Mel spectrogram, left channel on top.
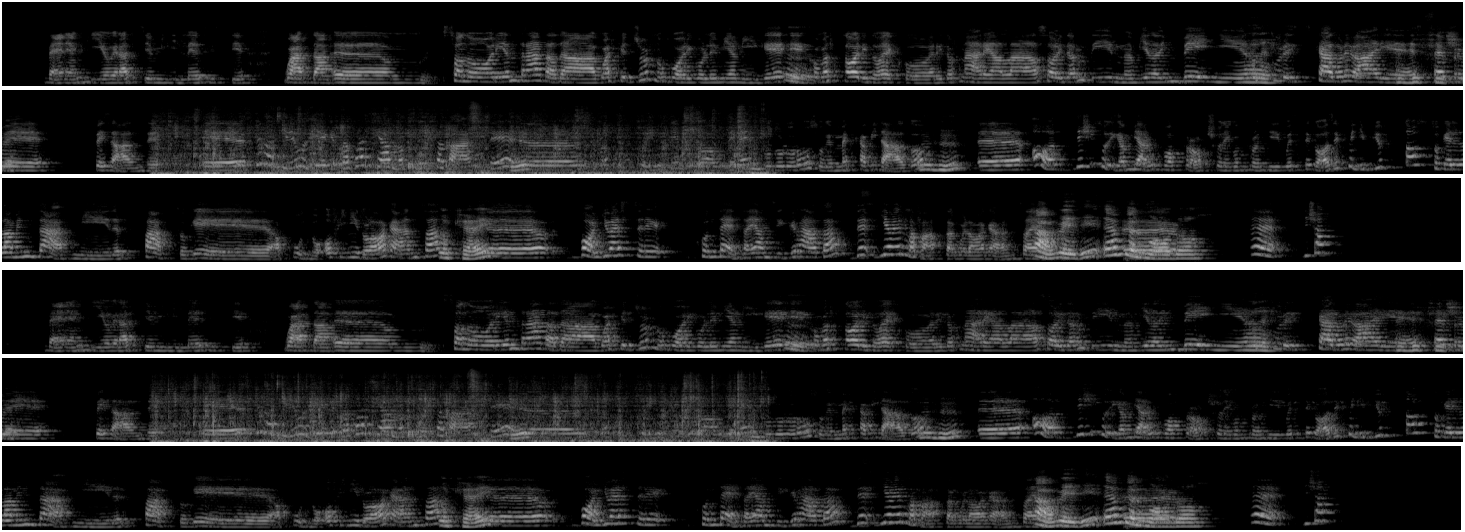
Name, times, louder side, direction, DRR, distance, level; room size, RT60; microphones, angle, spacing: voice 1, 0.4-15.0 15.5-16.2 16.6-20.7 21.0-23.9 24.4-33.6 34.1-35.8 36.2-39.6 40.4-41.0 41.7-42.0 42.2-42.4, left 3 dB, 50° left, 1 dB, 2.4 m, -37 dB
voice 2, 12.4-12.7 13.9-14.7 19.7-19.9 23.8-24.2 33.6-34.1 39.5-41.2, left 1 dB, 15° left, 2 dB, 0.9 m, -32 dB
sound 1, 16.1-22.3, right 1 dB, 30° right, 2.6 m, -40 dB
13.5 x 6.5 x 3.2 m, 0.36 s
head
